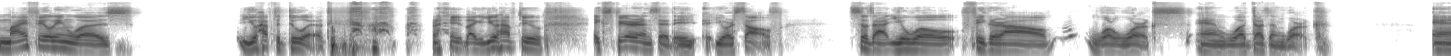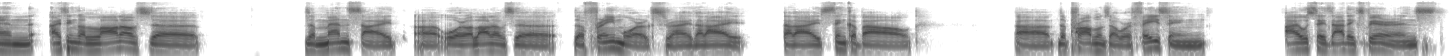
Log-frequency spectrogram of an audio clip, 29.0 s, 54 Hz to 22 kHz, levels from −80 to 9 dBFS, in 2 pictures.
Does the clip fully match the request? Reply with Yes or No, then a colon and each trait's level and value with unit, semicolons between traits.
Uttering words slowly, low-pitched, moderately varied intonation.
Yes: slow, 130 wpm; low, 100 Hz; average, 3.7 semitones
